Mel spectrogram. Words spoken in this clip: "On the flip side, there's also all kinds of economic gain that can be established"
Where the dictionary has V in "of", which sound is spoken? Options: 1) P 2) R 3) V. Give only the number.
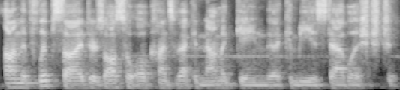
3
